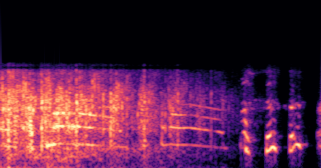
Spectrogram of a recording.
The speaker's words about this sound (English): Applause.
